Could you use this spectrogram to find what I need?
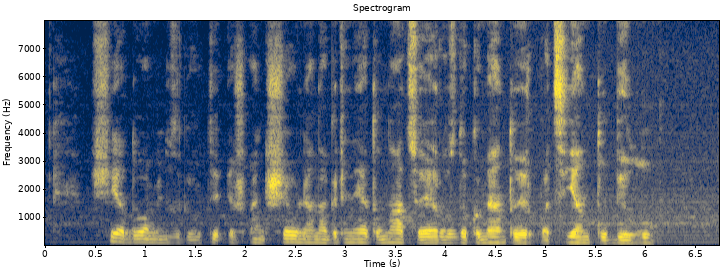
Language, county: Lithuanian, Panevėžys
